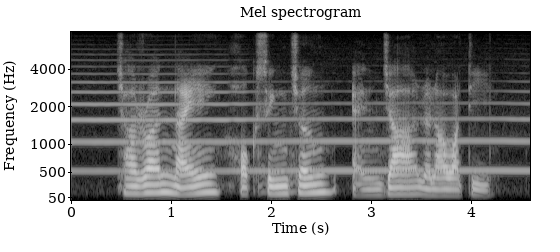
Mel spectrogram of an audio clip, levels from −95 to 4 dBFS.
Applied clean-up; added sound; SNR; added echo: none; Trumpet; 10 dB; none.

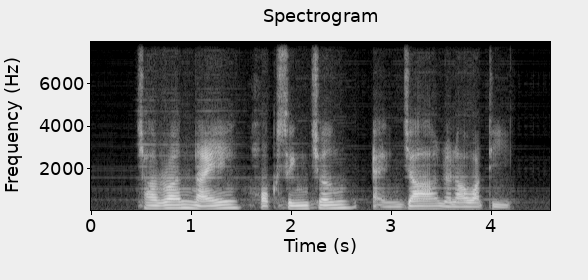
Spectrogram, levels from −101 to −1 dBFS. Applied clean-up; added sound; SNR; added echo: neural separator model SepFormer DNS4.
